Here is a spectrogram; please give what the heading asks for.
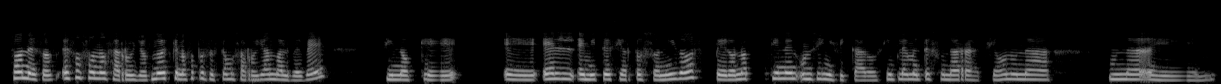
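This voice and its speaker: Woman psychologist, fairly high voice, patient explainer, thin phone-line audio. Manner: patient, explains with asides and imitated baby sounds. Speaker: educational psychologist. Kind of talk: explanatory online talk.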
